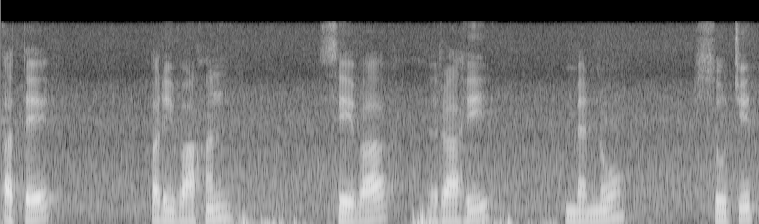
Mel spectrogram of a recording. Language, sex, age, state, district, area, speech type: Punjabi, male, 30-45, Punjab, Fazilka, rural, read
